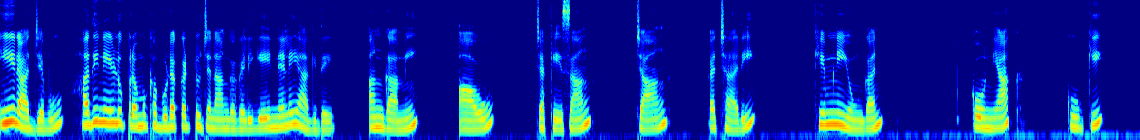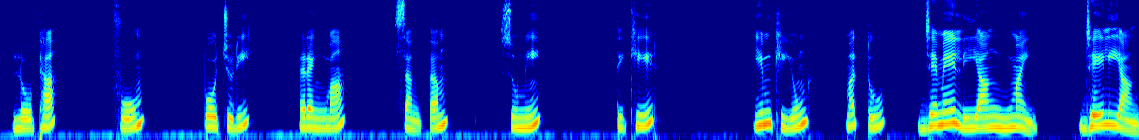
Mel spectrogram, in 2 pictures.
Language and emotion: Kannada, neutral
